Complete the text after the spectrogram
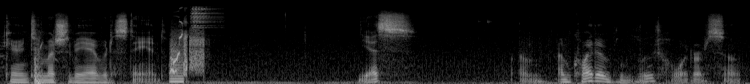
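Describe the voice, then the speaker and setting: Laid-back male let's-player, low gravelly voice, slow delivery, noisy mic with clicks. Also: very animated. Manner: laid-back, mutters item names, dry asides. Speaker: gameplay commentator. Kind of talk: casual let's-play commentary.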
